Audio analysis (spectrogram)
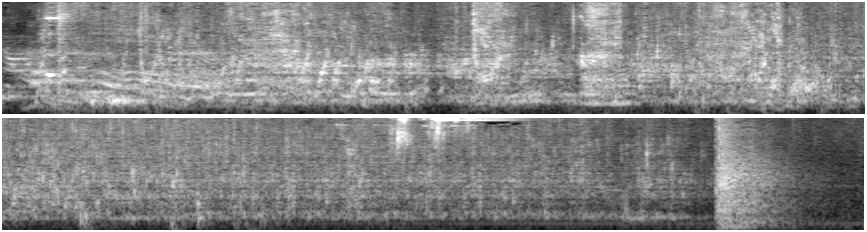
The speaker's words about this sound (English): Hey, that sounds pretty nasty. How about a courtesy flush over there?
